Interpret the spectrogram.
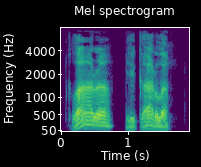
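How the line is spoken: Sad male voice. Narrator (Russian): печально произнес Гольдштейн

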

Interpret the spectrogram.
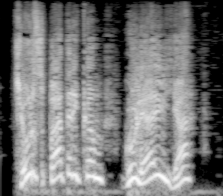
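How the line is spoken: Hostess shouting. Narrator (Russian): закричала хозяйка

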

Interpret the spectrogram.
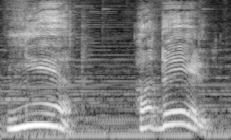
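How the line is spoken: Terrified scream. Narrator (Russian): заорала потерявшая от ужаса остатки разума Марина

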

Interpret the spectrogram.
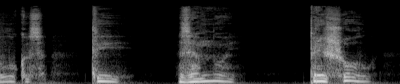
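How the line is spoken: Forced out, strained. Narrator (Russian): Выдавила она из себя

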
